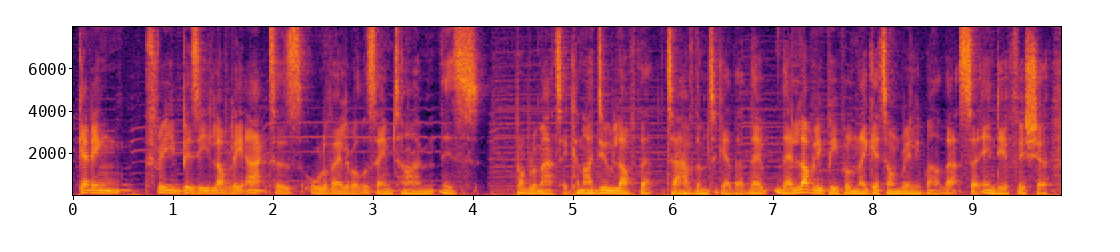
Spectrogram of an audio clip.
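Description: A man's voice: fairly low pitch, fairly even intonation, quick pace, vocal fry, hardly any pauses, soft background music. Jovial, self-deprecating male podcast host. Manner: jokey, chuckling, self-deprecating. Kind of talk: casual podcast chat.

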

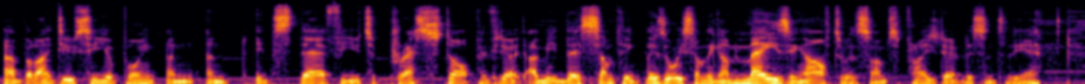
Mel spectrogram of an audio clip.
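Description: A man's voice: mid-range voice, quick pace, darkish tone, soft background music. A British man co-hosting a podcast in a chatty way, enthusiastic and given to wry, teasing asides. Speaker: podcast co-host.

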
